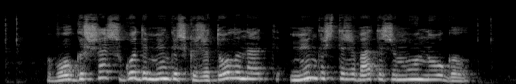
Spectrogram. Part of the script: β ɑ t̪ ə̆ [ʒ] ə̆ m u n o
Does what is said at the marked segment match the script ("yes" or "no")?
yes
